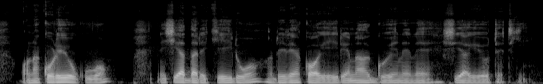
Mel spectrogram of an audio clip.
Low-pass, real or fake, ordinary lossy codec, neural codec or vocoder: none; real; none; none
